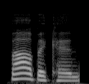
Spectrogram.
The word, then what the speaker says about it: Barbican: How do you pronounce it? Barbeacon? Barbican. Barbican, really?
